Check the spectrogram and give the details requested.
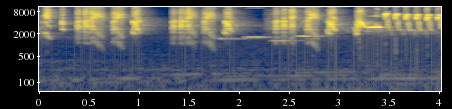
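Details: Long-tailed shrike singing agitatedly to provoke rival shrikes; grating harsh bursts, a couple of low steady whistles, then a fast run of evenly spaced high ticking notes at the end.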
